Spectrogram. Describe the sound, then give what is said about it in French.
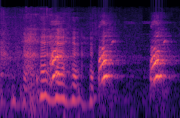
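A dog gives a drawn-out, whiny yelp followed by two short, sharp barks as it comes toward the listeners, moderately loud, with faint background voices. “Ah, mais le chien vient vers nous.”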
